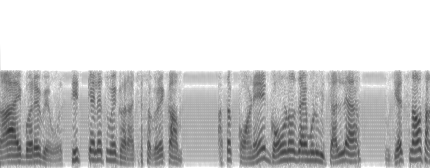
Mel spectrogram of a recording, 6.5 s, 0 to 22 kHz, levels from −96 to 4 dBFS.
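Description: Right from the start there's a thin, steady buzz sitting under the speech, about 20 dB down. That's DECT cordless phone buzz. A nearby DECT handset or base station fires a short radio burst every 10 ms, and the audio circuitry rectifies it into sound. So you get a 100 Hz fundamental with a whole stack of harmonics, which is why it sounds reedy rather than like a low hum.

Also present for the whole clip is Speex codec damage, and it's plainly audible. The line band runs from about 150 Hz to 3.6 kHz, and the speech has that hoarse, grainy CELP texture that comes from the excitation being starved of bits. The quality fits a Speex mode around 11 kbps, which is a lower setting. There's no real content above the band edge, so the whole thing sounds boxed in as well as rough.

At 2.07 to 2.15 s there's VoIP packet loss concealed by the speech codec. About 40 ms of audio went missing, which fits two lost 20 ms frames. 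The decoder patched the gap by stretching its last pitch and filter into a buzzy tone or coloured noise that fades down, and the speech stays weak or distorted just after the packets return. The same thing happens at 5.31 to 5.40 s, this time over about 60 ms, consistent with three lost frames. That makes the smear longer.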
